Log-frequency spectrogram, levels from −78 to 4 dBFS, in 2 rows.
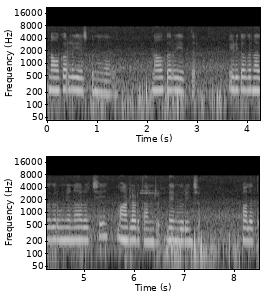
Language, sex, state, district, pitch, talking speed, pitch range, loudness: Telugu, female, Andhra Pradesh, Srikakulam, 215 Hz, 85 wpm, 205-225 Hz, -24 LUFS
